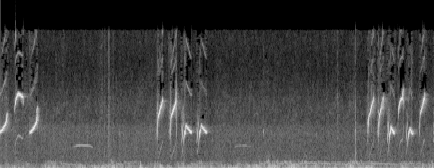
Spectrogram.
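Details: Cinereous tit keeps singing in strong wind, giving three phrases of high, clear whistled notes, each a quick run of four to six notes, separated by pauses, against a constant rumbling wind.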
